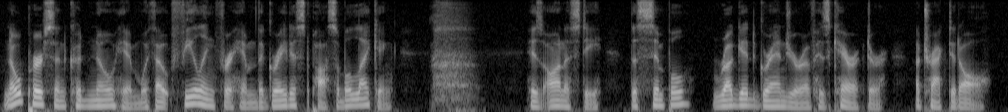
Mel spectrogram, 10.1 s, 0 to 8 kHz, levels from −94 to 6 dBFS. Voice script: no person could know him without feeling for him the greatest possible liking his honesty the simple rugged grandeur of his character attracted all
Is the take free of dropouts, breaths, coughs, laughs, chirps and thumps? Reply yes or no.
no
